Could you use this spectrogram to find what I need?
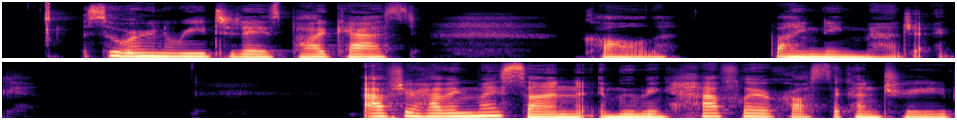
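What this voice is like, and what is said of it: Scratchy, raspy voice. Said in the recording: “apologize for my voice today. It's a little scratchy. ... I'm having a little bit of a cold. ... a little raspier than normal.”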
